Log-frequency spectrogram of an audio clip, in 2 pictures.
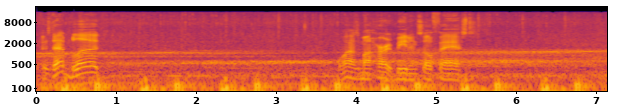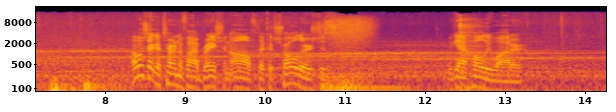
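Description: A man speaks with animation into a nearby microphone, in short bursts.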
